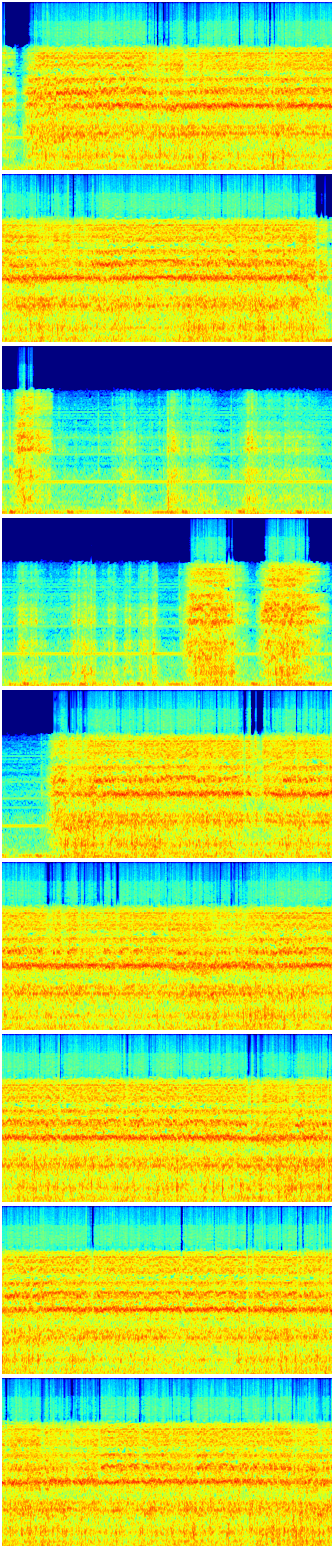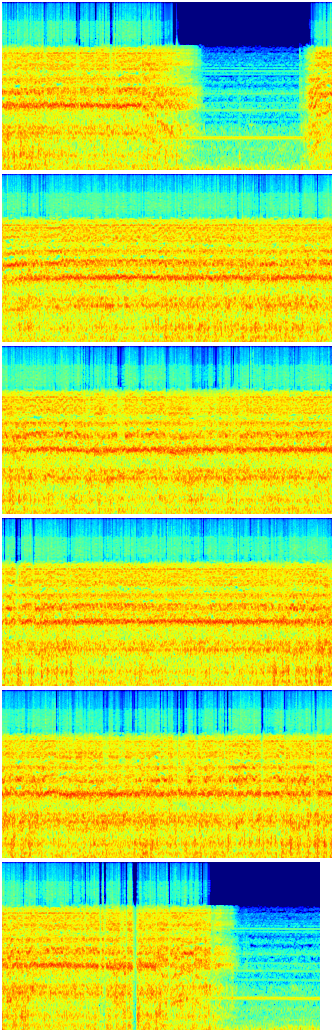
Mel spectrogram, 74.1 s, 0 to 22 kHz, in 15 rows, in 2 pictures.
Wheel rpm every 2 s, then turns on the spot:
150, 220, 230, 230, 170, 10, 20, 20, 30, 80, 120, 230, 230, 230, 220, 230, 230, 220, 230, 230, 230, 230, 230, 120, 50, 220, 230, 230, 230, 230, 230, 230, 230, 230, 230, 230, 90.
10-16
